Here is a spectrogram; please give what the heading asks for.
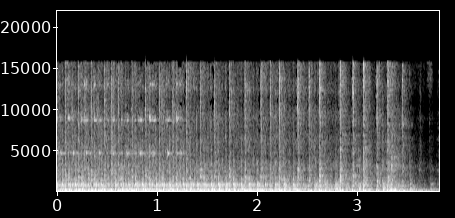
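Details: Allis-Chalmers WD45 tractor, sitting an estimated 15–20 years, first start after the engine was freed and the coil changed: uneven, lumpy idle with an irregular beat that never settles, then dies away; rough idle.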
